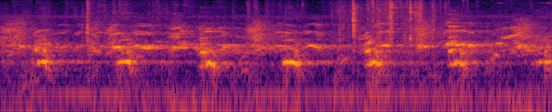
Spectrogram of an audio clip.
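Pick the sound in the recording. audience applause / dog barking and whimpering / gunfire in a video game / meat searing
dog barking and whimpering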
